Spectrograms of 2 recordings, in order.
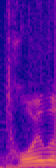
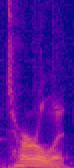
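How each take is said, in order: First: The first vowel is an oy sound. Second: The first vowel is an er sound.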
